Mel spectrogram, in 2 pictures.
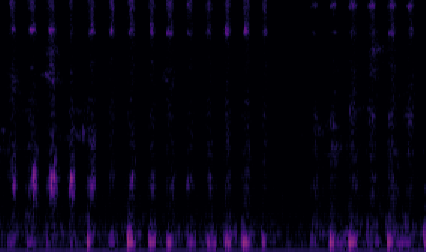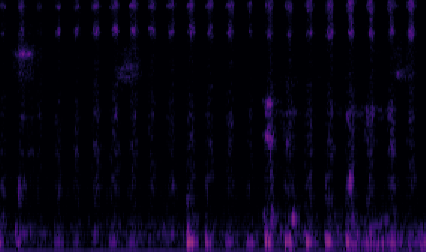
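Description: Faint scratching of a white pencil on tan sketchbook paper: quick short strokes, about four or five a second, with a brief pause about three seconds in.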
